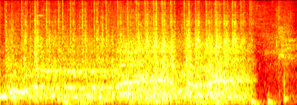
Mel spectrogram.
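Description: A domestic sewing machine runs steadily while stitching a cotton t-shirt sleeve, its fast, even motor whir holding close and loud for most of the passage before slowing and stopping near the end.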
